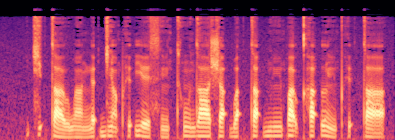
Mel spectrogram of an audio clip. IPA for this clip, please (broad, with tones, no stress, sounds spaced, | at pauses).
t͡ɕ ɪ˦ ʔ t a˨ ʊ̯ w ã˨ ŋ ɛ˦ ʔ d͡ʑ ã˦˨ pʰ ɪ˦ ʔ j e˨ sʰ ĩ˨ tʰ ũ˦ d ä˦ ʃ ä˦ ʔ b ä˦ ʔ t ä˦ ʔ b ĩ˦ p a̰˦˨ ʊ̯ kʰ ä˦ ʔ l ĩ˨ pʰ ɪ˦ ʔ t ä̰˦˨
